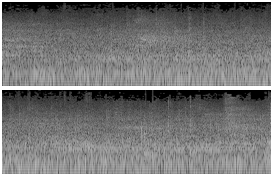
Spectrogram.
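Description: Wheels of hard-shell suitcases rolling over a tiled floor: a steady, even rumble.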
